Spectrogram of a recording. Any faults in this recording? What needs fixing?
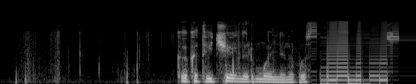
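Robotic sound from repeated short buffers, 3.12 to 4.17 s: the speech becomes a rigid metallic 200 Hz buzz throughout, likely from a single 5 ms buffer looping while fresh audio is skipped. To prevent it, enlarge the jitter or playback buffer and fix the upstream delivery stall so new audio arrives on time.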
